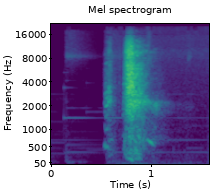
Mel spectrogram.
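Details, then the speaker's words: Single sharp adult sneeze, brief inhale then loud burst, from a sneezer who mentions having chronic allergies. "ah sorry Third sneeze. I muted that time though. Boy, I love having chronic allergies."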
